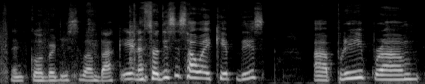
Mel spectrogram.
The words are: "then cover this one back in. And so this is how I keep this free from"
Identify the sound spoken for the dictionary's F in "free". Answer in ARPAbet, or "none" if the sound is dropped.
P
